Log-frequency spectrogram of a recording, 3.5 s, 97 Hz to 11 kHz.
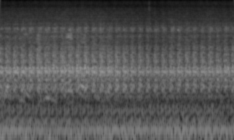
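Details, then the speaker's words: Cabover truck sitting since 1995 (27 years), exhaust refitted and air tanks drained of water: steady, even idle with smooth low rumble and no knocks or misses after start-up; sounds good. "I think fire's right up too. It sounds good."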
